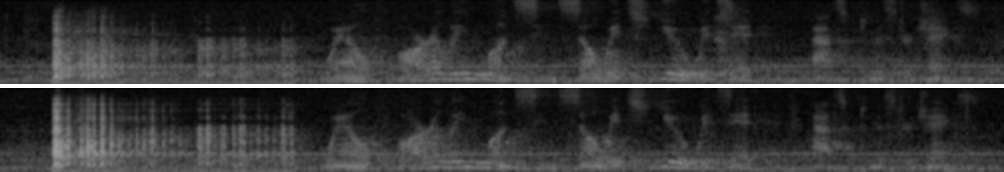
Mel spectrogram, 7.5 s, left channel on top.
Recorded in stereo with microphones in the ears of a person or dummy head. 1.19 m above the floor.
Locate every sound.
0.4 s a dropped coin: 45° right (ahead or behind), 1.0 m
2.3 s a man speaking: 25° left (ahead or behind), 7.5 m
